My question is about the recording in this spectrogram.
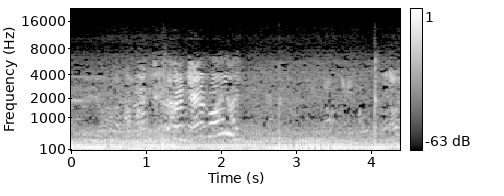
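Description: A steady low engine hum runs throughout, with voices shouting briefly about one to two seconds in.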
